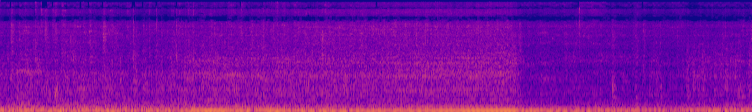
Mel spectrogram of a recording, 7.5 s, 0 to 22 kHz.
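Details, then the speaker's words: Datsun 280ZX after fitting a full set of remanufactured fuel injectors and a new fuel filter; before, it ran very badly. Smooth, even low engine note swells briefly and settles with no stumble or miss; night-and-day difference, normal running. "All right. Night and day difference."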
